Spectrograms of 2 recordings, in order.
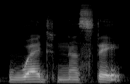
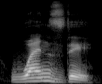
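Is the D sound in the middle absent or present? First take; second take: present; absent. First: A D sound is heard in the middle. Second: No D sound; a Z sound is heard. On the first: The speaker calls it wrong. "not Wednesday" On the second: The speaker calls it right. "you remove the D sound and you add the Z sound here. And it becomes Wednesday"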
